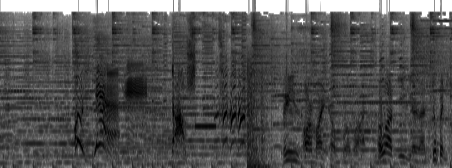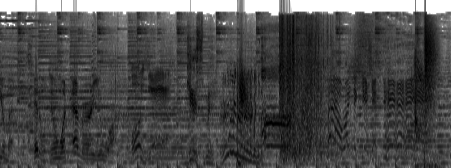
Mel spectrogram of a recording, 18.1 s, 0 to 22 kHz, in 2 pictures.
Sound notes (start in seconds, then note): 2.8 angry Waa; 16.2 Peter Griffin Laugh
